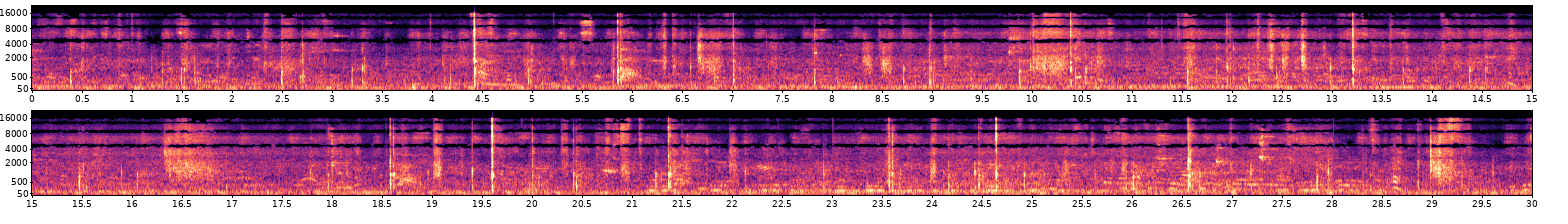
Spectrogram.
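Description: Tennis rally on a clay court: rackets striking the ball, sharp cracks every second or two, over a steady low background rumble.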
